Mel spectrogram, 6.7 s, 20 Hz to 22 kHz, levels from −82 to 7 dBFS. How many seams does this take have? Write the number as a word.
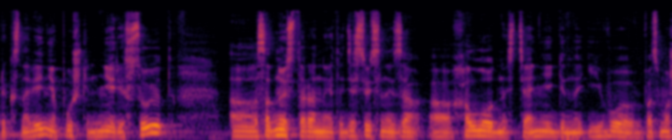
zero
